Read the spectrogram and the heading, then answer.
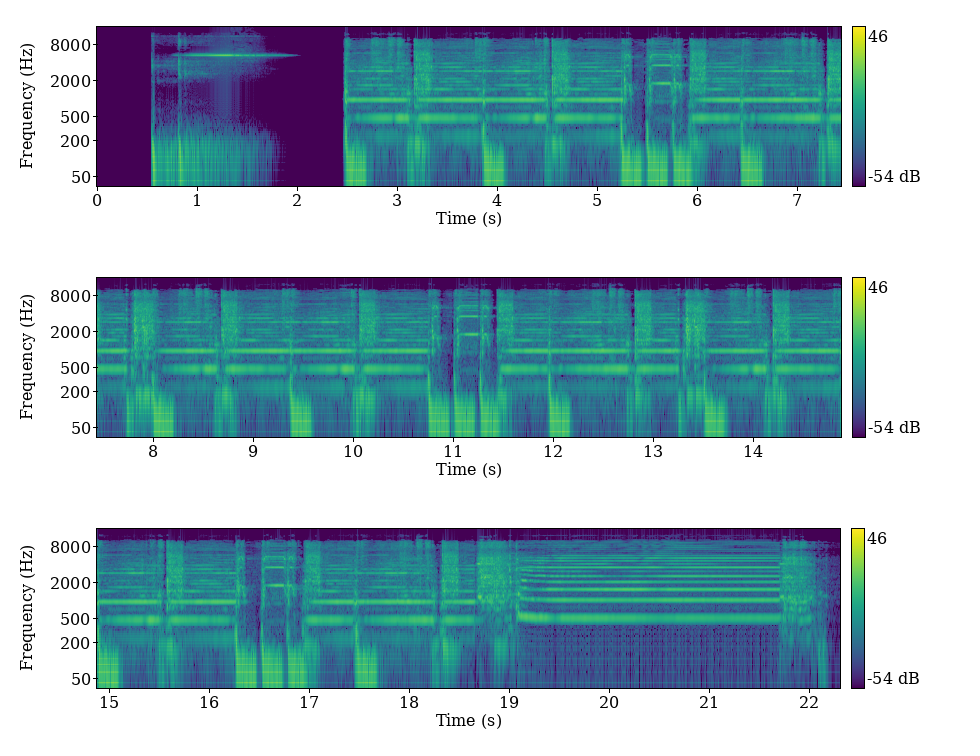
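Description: A printer runs with a loud, rhythmic mechanical chugging and whirring for several seconds, then stalls into a steady, sustained electronic tone as it jams. No one speaks.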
